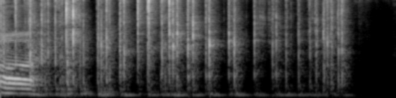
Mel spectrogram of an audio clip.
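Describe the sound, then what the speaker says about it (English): A tarot deck riffle-shuffled by hand gives a rapid, crisp run of card flicks lasting about three seconds, close and fairly loud, after a brief tonal sound at the start, then stops into silence. "it shuffles very, very nicely"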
